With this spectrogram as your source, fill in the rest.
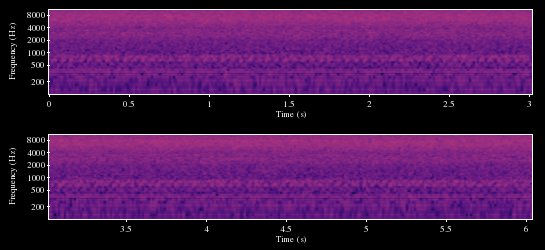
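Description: A small plane's propeller engine drones loudly and steadily from close by.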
